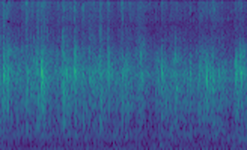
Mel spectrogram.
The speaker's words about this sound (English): Give him a quick round of applause.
